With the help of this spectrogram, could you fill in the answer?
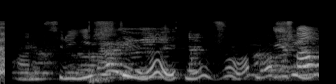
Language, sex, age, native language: Icelandic, male, 9, Icelandic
